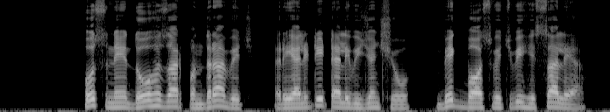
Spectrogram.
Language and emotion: Punjabi, neutral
